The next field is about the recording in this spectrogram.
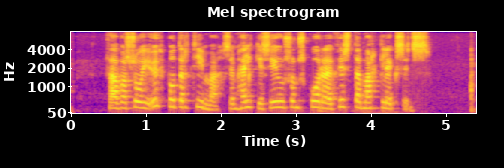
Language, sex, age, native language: Icelandic, female, 40-49, Icelandic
